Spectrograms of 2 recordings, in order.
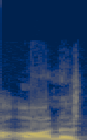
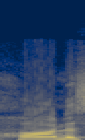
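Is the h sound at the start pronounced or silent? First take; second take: silent; pronounced. First: The word begins with a vowel sound. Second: The word begins with an h sound. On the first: This is how it is actually said. "ऑनेस्ट बोलते हैं" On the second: This is how it is written. "हॉनेस्ट लिखा होता"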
